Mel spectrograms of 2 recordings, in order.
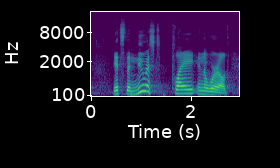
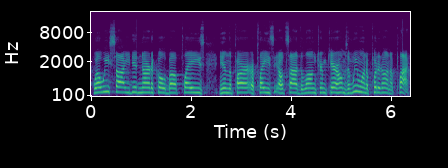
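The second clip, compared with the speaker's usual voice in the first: higher, mock Arkansas telemarketer accent; pushy Arkansas saleswoman accent, hammed up; Arkansas caller accent; 6 semitones higher than usual. Host retelling the caller's reply in a higher mock Arkansas accent. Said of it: "that's a horrible Arkansas accent".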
